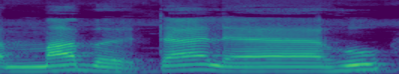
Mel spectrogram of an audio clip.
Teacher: لام کے اوپر کھڑی زبر دو حرکات لمبا کر کے پڑھیں گے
